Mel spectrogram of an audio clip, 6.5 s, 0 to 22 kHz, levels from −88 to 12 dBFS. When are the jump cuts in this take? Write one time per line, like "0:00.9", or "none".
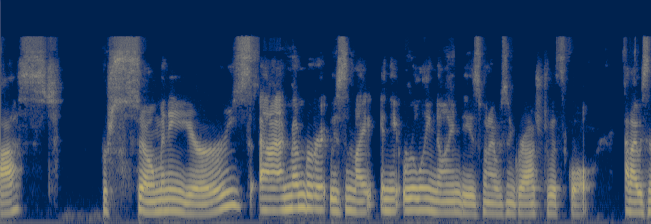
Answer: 0:02.6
